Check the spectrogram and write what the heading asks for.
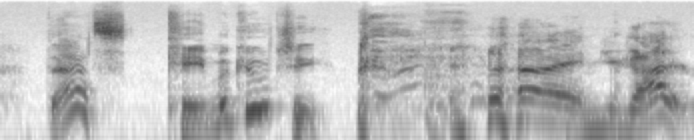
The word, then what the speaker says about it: Kate Micucci: And yes, I'm pronouncing her name right. Kate Micucci.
